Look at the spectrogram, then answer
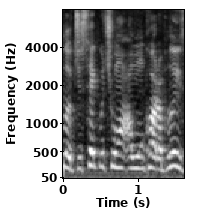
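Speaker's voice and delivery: ordinary talk, nothing marked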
